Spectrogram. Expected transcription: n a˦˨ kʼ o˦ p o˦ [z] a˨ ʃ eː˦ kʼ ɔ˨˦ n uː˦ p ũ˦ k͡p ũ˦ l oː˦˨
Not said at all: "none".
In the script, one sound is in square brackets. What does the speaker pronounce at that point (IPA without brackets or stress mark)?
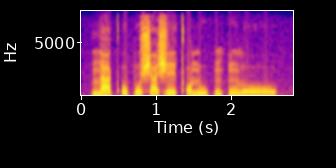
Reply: ʃ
